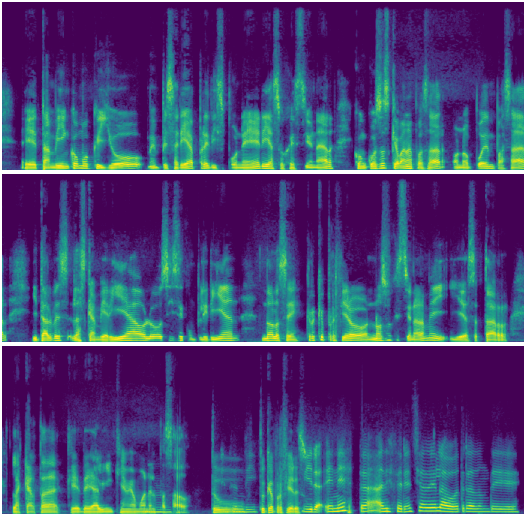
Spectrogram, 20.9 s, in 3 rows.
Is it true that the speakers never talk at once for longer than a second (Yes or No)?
Yes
